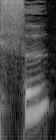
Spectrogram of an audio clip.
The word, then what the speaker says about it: feux: Des feux de circulation. So here, final X, not pronounced.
